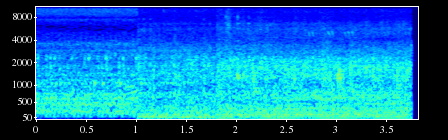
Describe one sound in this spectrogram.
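A pickup truck engine rumbles as it drives slowly.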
